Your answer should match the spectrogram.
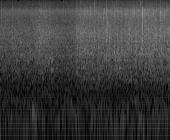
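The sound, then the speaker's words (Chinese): Shredded cabbage sizzles steadily in sixty grams of preheated vegetable oil while being stir-fried continuously to make vegetarian scallion oil crisp, a dense crackling hiss that grows noticeably louder about halfway through and then holds. No one speaks. “先预热六十克的植物油，然后将高丽菜丝放入油锅中。大家要一直翻炒哦，不然锅边的高丽菜丝会焦掉。”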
